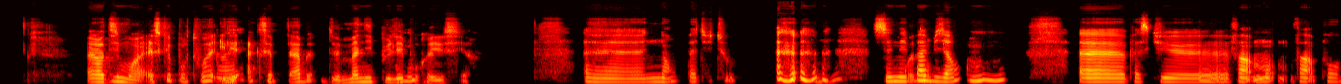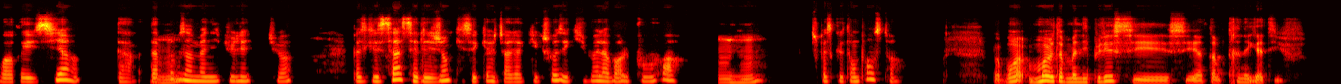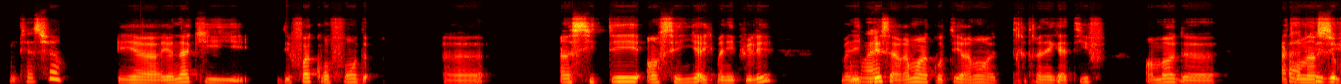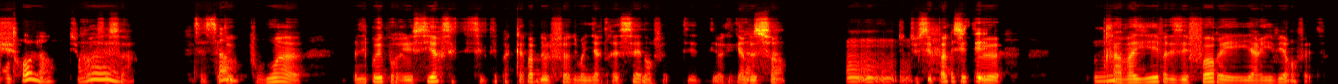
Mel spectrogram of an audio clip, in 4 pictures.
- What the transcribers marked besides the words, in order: chuckle
- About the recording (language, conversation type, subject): French, unstructured, Est-il acceptable de manipuler pour réussir ?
